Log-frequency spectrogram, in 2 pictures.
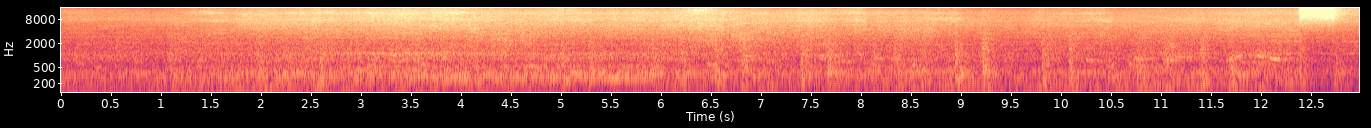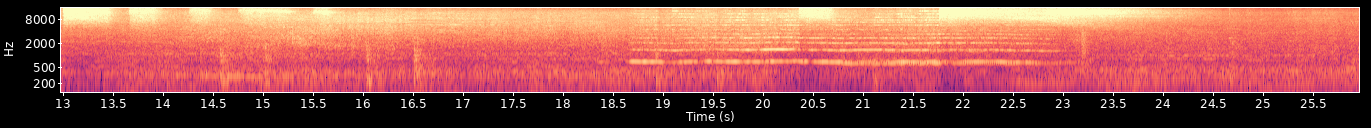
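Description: Keihan 2200-series electric commuter train pulling into the platform and braking to a stop: running rumble and wheel clatter, then a wavering high squeal of the brakes for a few seconds near the end, and a short hiss of air as it comes to rest.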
